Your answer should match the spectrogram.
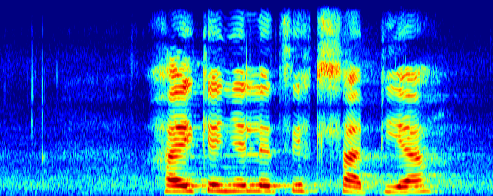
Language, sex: Southern Sotho, female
